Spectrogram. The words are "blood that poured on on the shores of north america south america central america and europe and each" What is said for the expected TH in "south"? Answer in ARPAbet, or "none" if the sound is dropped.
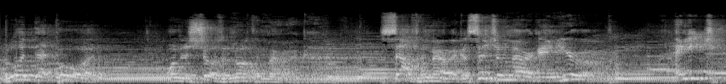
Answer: TH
